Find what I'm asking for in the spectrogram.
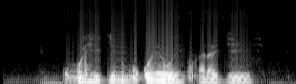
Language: Kinyarwanda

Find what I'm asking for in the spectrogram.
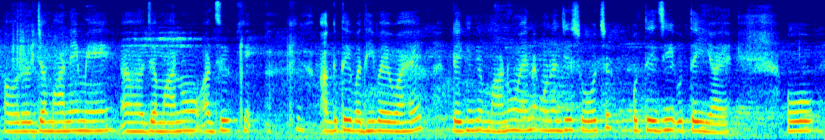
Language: Sindhi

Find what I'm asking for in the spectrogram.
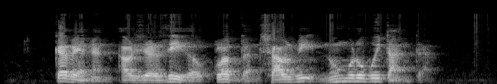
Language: Catalan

